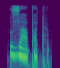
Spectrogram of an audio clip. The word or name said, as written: zapad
